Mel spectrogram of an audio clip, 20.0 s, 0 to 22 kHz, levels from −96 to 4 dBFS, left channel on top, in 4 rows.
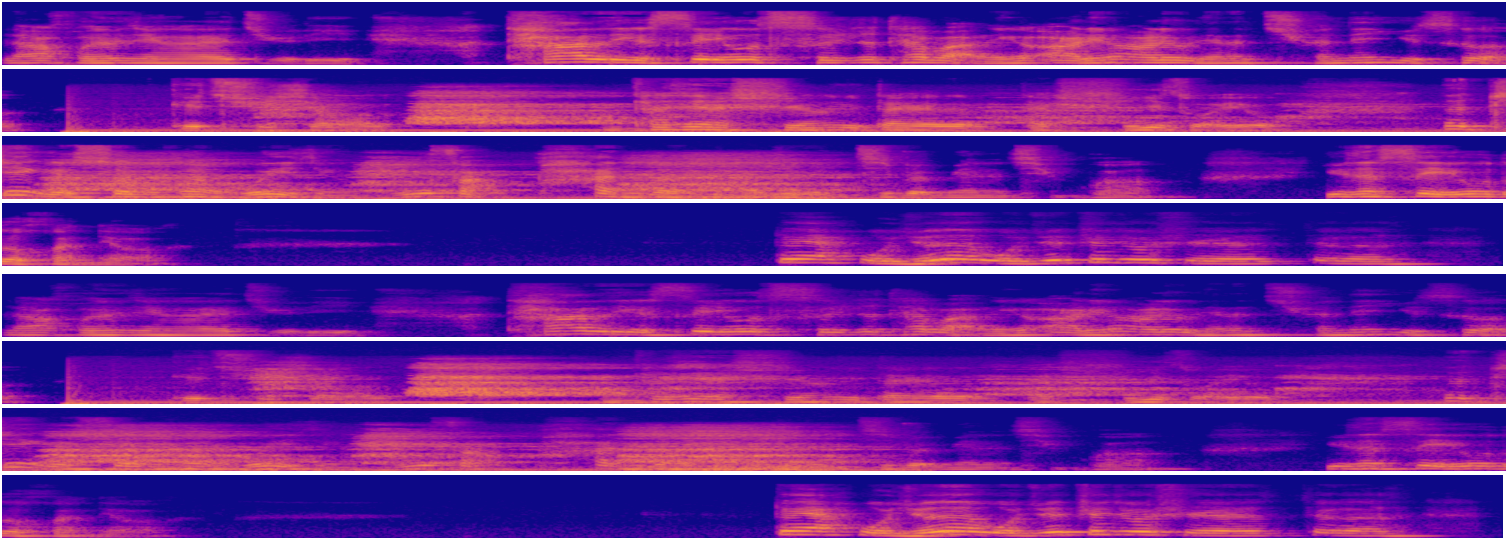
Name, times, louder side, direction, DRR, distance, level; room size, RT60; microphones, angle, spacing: voice 1, 0.0-5.1 5.6-6.4 7.1-15.6, left 5 dB, 65° left, 0.4 m, -30 dB
Breathing, 5.2-13.1, right 1 dB, 5° right, 0.6 m, -32 dB
voice 2, 17.6-19.8, right 2 dB, 55° right, 0.5 m, -25 dB
3.5 x 2.9 x 2.9 m
head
